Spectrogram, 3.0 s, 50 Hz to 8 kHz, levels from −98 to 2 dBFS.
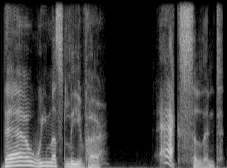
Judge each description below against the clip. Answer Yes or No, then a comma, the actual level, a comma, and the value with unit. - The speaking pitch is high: No, medium, 145 Hz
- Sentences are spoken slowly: Yes, slow, 120 wpm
